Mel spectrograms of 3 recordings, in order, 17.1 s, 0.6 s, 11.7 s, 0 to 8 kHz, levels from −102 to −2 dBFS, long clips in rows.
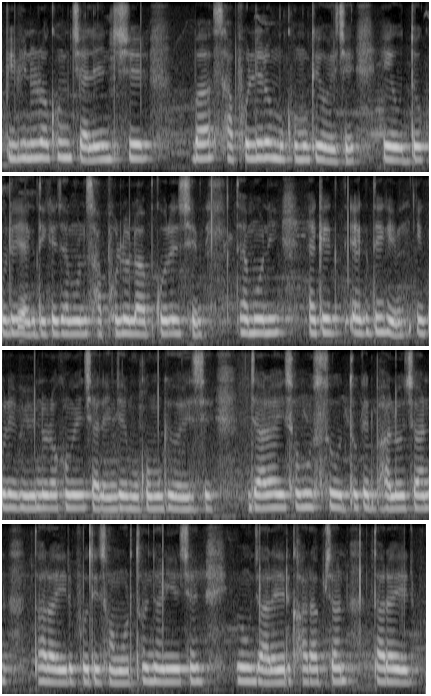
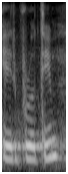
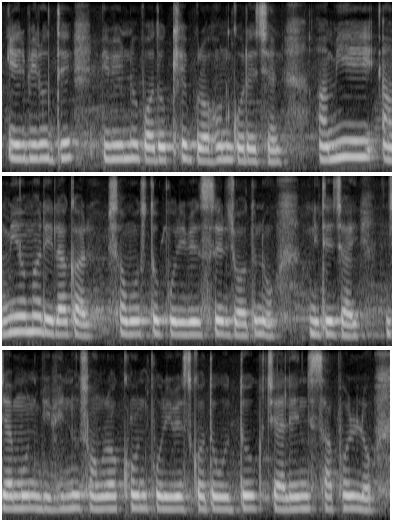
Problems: constant background noise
